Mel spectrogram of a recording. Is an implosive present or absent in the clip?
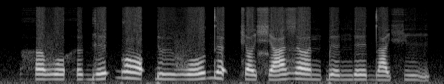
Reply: present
